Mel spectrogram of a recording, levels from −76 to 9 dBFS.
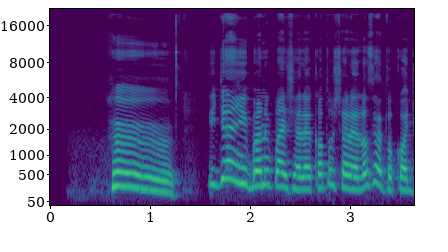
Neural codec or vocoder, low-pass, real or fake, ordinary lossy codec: vocoder, 48 kHz, 128 mel bands, Vocos; none; fake; none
